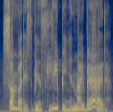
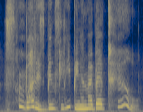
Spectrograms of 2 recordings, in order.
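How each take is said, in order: First: It is said in a deep, growly voice. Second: It is said in a soft, medium voice.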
